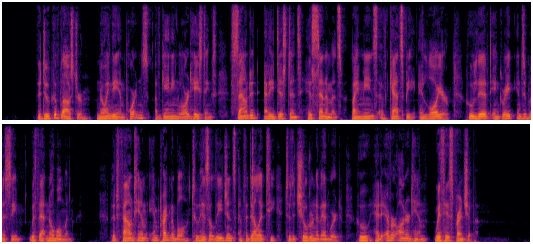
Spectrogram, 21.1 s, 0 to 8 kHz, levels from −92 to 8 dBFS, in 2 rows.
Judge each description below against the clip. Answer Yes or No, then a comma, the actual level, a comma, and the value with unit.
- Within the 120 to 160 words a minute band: Yes, average, 150 wpm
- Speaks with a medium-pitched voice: No, low, 125 Hz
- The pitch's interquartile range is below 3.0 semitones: Yes, narrow, 2.6 semitones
